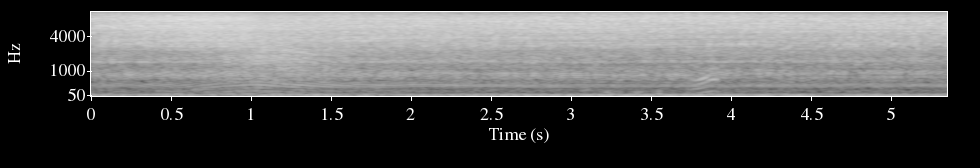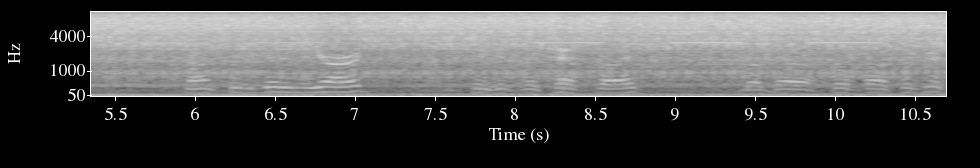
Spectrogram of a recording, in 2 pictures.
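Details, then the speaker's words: 1988 Dodge B250 Roadtrek van, 318 TBI V8, after replacing both throttle-body fuel injectors and temperature sensor to cure rough running and stalling: low, steady, even idle burble with no misses; normal idle, running smooth. "quite an easy job take it for a ride working really well wearing smooth well worth doing"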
